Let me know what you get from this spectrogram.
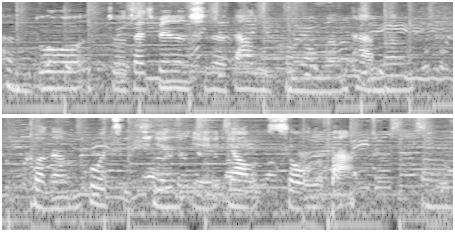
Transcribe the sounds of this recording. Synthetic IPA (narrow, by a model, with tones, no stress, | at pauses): xə˨˩nt̪wɔ˥jo˥˧˩d̪ə˧˩t͡sa˥˧ɪʈ͡ʂɤ˥˩pjɛ˥nɻə˥˩nʂɻ̩˥d̪ə˨t̪a˥˧ly˥˩pʰɤ˧˥ŋjo˧˩ʊnə˨˩nt̪ʰa˥mə˨n | kʰɤ˨˩nɤ˧˥ŋkwɔ˥˩t͡ɕi˨˩t̪ʰjɛ˥njɛ˨˩jɑ˥˩ʊ | so˥˩ʊlə̰˧bɐ̰˩ | n̩˥˩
